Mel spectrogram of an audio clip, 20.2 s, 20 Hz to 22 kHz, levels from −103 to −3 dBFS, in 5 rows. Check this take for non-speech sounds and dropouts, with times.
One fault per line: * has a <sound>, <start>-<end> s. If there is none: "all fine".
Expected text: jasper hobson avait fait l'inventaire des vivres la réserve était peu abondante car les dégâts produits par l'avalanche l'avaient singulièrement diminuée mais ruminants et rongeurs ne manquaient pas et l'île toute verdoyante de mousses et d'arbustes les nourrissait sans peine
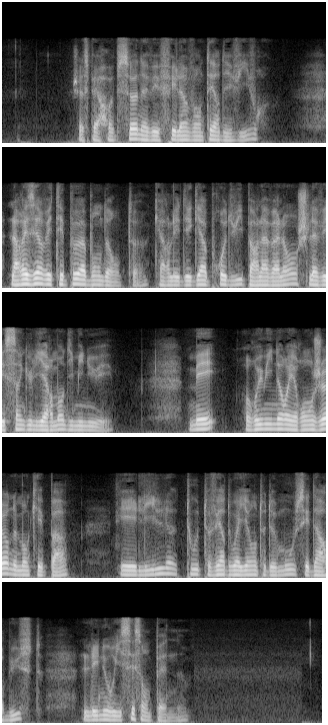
all fine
